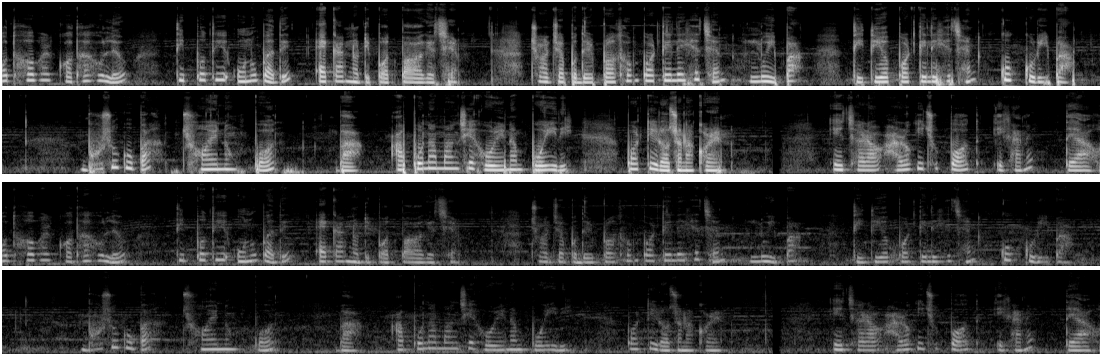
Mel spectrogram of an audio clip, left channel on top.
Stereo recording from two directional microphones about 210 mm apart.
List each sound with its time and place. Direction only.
0.0 s speech: 35° left (ahead or behind)
11.8 s a woman's voice: 40° left (ahead or behind)
19.3 s speech: 40° left (ahead or behind)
